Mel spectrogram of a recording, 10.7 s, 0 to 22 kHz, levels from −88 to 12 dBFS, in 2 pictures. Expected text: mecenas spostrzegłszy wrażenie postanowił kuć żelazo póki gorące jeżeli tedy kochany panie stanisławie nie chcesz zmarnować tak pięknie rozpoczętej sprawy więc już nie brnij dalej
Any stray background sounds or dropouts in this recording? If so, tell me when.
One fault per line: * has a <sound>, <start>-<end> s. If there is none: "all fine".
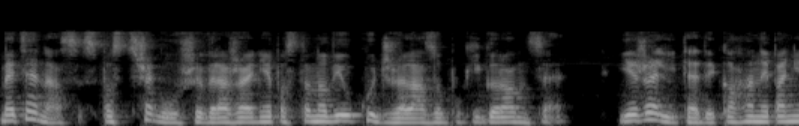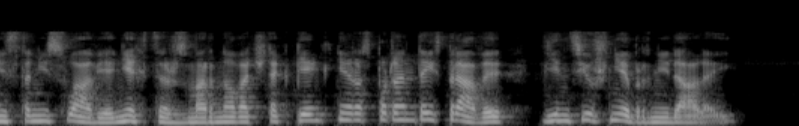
all fine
